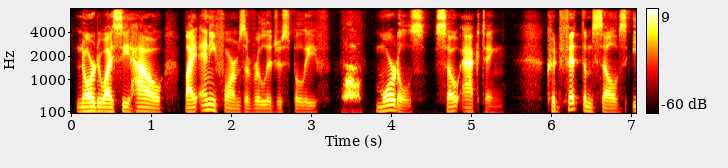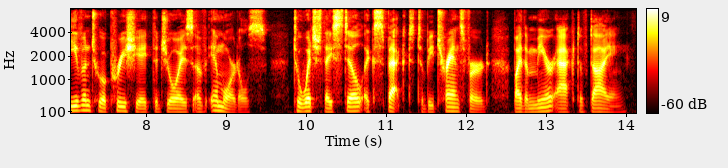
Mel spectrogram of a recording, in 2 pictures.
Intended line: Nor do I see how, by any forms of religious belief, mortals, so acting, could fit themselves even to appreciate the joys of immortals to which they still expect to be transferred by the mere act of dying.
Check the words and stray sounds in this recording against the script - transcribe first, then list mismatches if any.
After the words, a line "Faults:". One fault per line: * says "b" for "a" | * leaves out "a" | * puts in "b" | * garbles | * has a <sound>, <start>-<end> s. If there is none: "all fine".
Nor do I see how, by any forms of religious belief, mortals, so acting, could fit themselves even to appreciate the joys of immortals to which they still expect to be transferred by the mere act of dying.
Faults:
* has a bark, 3.4-3.6 s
